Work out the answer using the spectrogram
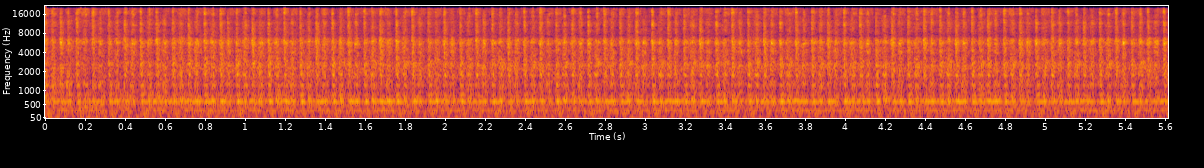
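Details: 2008 Citroen Berlingo 1.6 HDi diesel idling roughly: a regular knock about twice a second over busy clatter, despite recent timing belt, water pump, turbo, EGR and fuel sensor work; no fault codes, cause unknown.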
